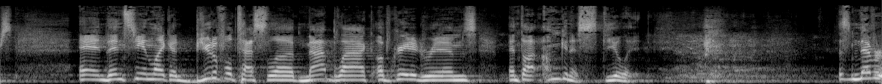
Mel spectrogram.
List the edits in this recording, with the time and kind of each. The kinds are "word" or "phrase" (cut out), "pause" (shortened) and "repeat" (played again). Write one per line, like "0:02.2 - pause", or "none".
none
